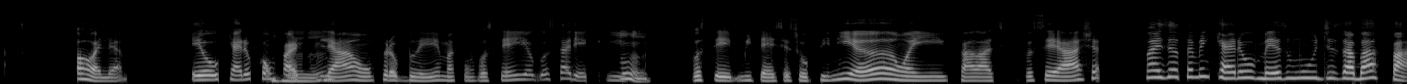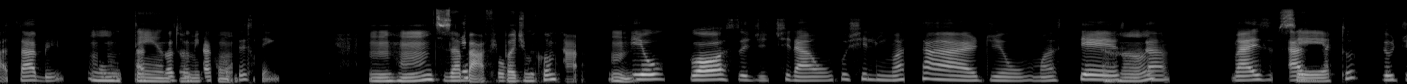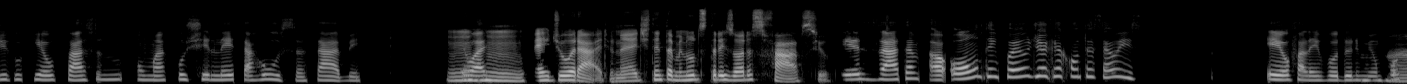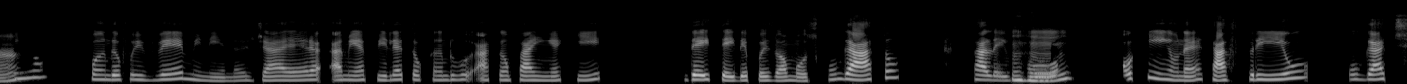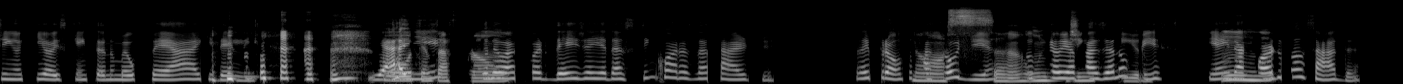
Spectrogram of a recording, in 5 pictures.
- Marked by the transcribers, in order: tapping; in Spanish: "siesta"; other background noise; laugh; laughing while speaking: "E aí"
- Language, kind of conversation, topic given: Portuguese, advice, Por que me sinto mais cansado depois de cochilar durante o dia?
